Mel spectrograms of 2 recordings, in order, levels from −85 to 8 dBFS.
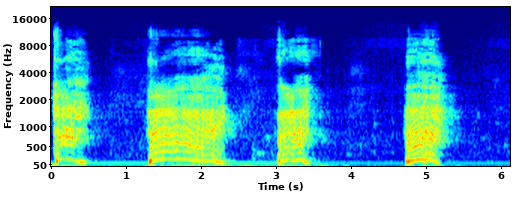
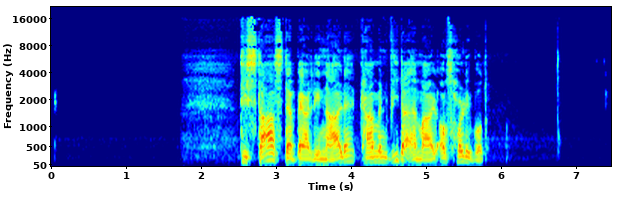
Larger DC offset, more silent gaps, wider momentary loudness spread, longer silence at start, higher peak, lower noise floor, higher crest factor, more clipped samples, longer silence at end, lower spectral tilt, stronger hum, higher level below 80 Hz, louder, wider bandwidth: neither; neither; about the same, 10 LU vs 8 LU; second, 0 s vs 2 s; second, -4 dBFS vs 0 dBFS; second, -54 dBFS vs -81 dBFS; about the same, 18 dB vs 20 dB; neither; second, 0.75 s vs 1.65 s; first, -4.5 dB/octave vs -3 dB/octave; neither; first, -50 dBFS vs -62 dBFS; second, -19 LUFS vs -16 LUFS; second, 14 kHz vs 17 kHz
